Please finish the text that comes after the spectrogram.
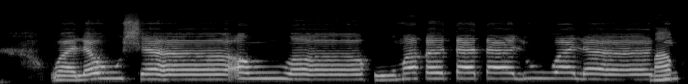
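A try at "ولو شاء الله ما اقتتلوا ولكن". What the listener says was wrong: Maqtatalu wala. Ya, patutnya baca panjang. Panjang.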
